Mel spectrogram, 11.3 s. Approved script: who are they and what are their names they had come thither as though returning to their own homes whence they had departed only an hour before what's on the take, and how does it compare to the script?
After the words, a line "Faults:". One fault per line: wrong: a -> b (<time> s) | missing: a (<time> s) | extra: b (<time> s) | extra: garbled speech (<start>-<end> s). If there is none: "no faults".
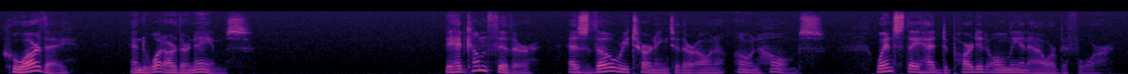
who are they and what are their names they had come thither as though returning to their own own homes whence they had departed only an hour before
Faults:
extra: own (7.4 s)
